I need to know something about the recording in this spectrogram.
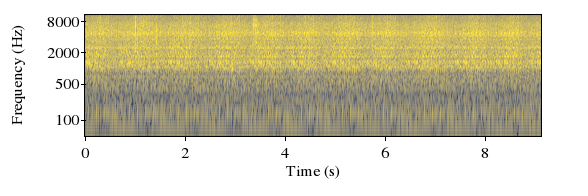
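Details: Ford 7.3 Power Stroke diesel that was cranking slowly with one battery seemingly carrying the load: deep, even clatter at about two beats a second with no stumble or knock, normal idle.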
